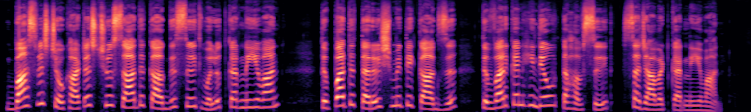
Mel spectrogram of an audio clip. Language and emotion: Kashmiri, neutral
